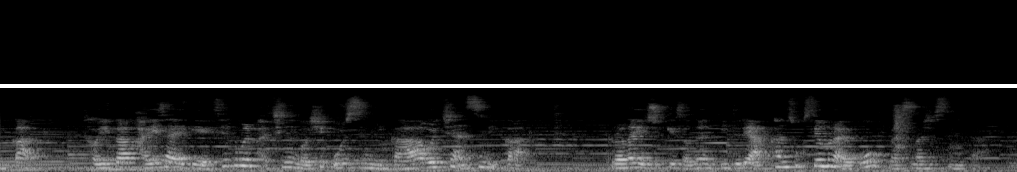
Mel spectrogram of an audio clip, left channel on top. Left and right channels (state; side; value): silent; left; digital silence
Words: 저희가 가이사에게 세금을 바치는 것이 옳습니까? 옳지 않습니까? 그러나 예수께서는 이들의 악한 속셈을 알고 말씀하셨습니다.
